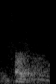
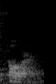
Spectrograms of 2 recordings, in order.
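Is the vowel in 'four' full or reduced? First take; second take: reduced; full. First: The word is reduced to a weak 'fur'. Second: The word has a full, clear vowel. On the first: The speaker calls it right. "When you're speaking quickly, you say fur" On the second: The speaker calls it wrong. "Nobody says four"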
